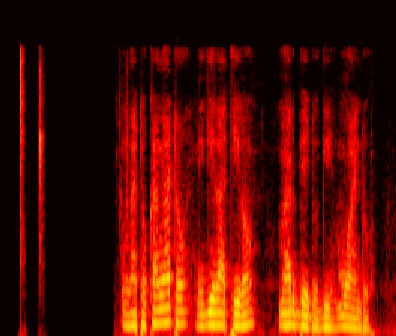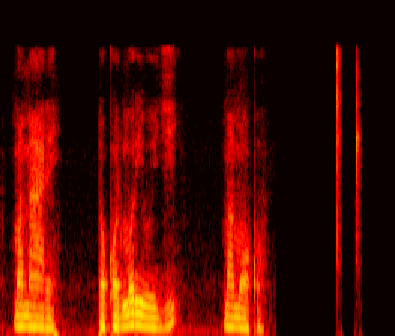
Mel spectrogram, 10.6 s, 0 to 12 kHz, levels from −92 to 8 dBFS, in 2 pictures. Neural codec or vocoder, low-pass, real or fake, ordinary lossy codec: codec, 16 kHz, 6 kbps, DAC; 7.2 kHz; fake; AAC, 32 kbps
